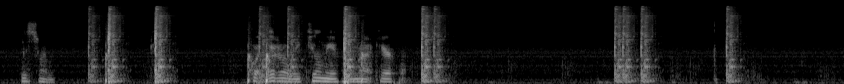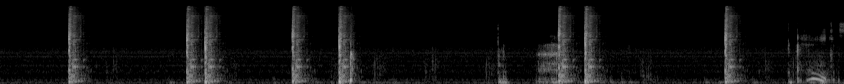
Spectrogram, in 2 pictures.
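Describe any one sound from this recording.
A bow is drawn and arrows are shot with sharp twangs, again and again.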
